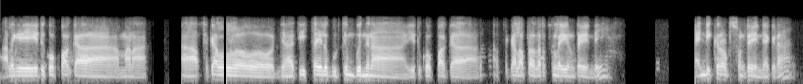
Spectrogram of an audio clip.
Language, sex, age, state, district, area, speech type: Telugu, male, 60+, Andhra Pradesh, Anakapalli, urban, conversation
